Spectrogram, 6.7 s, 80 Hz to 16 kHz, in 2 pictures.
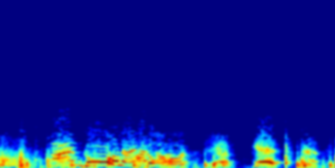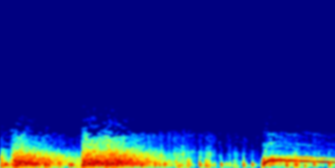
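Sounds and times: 
gunshots frightening horses: 0:00.0 - 0:00.8, 0:02.8 - 0:06.6
noisy commotion: 0:00.0 - 0:06.6
slapping bangs frightening horses: 0:00.0 - 0:06.6
people shouting excitedly: 0:06.0 - 0:06.6.

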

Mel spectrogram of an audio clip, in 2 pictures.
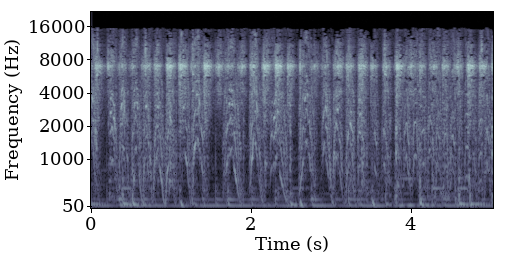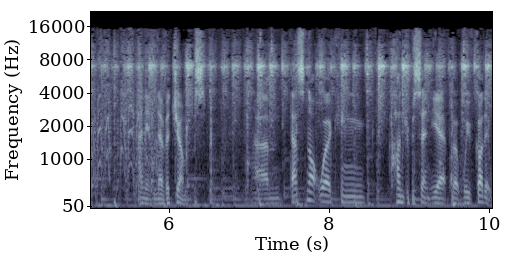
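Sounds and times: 
sample digitally scratched with a computer mouse: 0:00.0 - 0:06.4
speech: 0:05.6 - 0:06.5, 0:07.1 - 0:10.0.

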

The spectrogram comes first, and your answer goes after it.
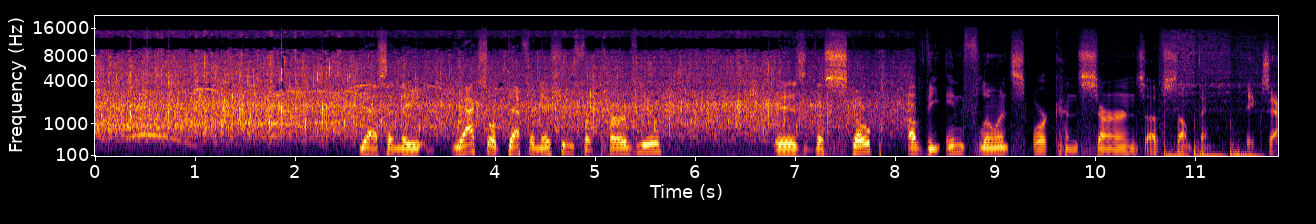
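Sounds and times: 
dense applause from many hands: 0:00.0 - 0:08.2
speech: 0:02.6 - 0:05.9, 0:06.8 - 0:11.8.

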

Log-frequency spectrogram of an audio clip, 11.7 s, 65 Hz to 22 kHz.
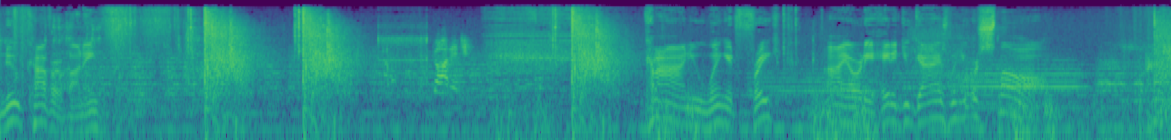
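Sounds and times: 
speech: 0:00.0 - 0:01.6, 0:04.3 - 0:05.6, 0:06.4 - 0:10.7
gunshots: 0:02.0 - 0:03.7, 0:05.7 - 0:06.4, 0:11.5 - 0:11.7.

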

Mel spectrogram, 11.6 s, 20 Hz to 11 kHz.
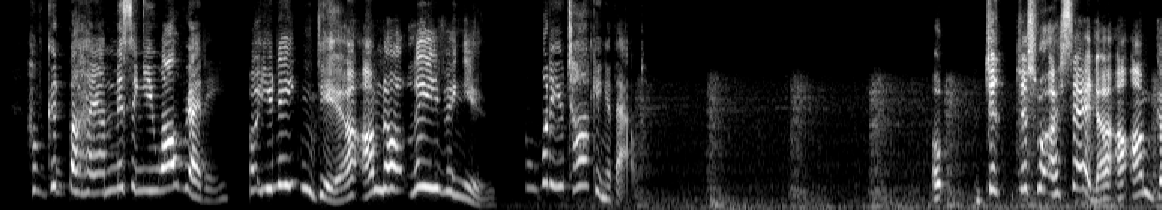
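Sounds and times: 
speech: 0:00.3 - 0:06.5, 0:09.3 - 0:11.6
train rumbling along rails: 0:05.3 - 0:11.6.

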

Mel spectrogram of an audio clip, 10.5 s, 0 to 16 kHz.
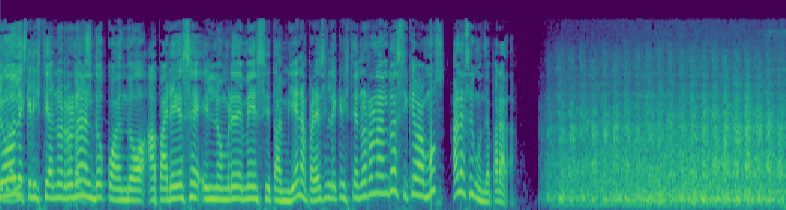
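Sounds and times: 
speech: 0:00.0 - 0:07.0
train locomotive engine rumbling and chugging: 0:07.2 - 0:10.4.

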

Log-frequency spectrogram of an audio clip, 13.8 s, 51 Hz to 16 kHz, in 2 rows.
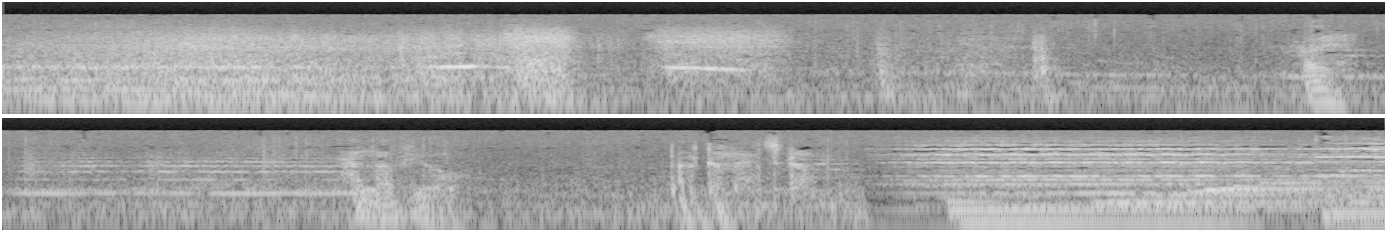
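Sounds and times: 
truck crunching into a car: 0:00.0 - 0:08.6
truck engine rumbling: 0:00.0 - 0:13.8.

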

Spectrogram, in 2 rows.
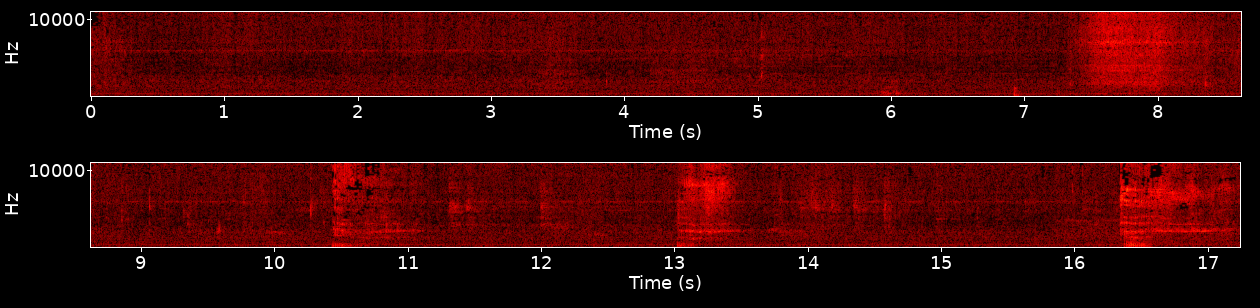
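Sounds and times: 
quiet steady hum: 0:00.0 - 0:17.2
low burps after drinking beer: 0:10.4 - 0:11.1, 0:13.0 - 0:13.5, 0:16.4 - 0:17.1.

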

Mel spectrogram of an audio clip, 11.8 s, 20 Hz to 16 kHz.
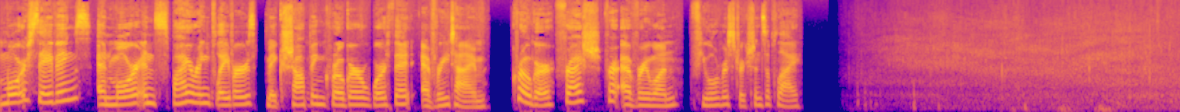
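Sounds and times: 
speech: 0:00.0 - 0:08.1
wind blowing outdoors on a wet day: 0:08.5 - 0:11.7
wind buffeting the microphone: 0:09.0 - 0:11.7.

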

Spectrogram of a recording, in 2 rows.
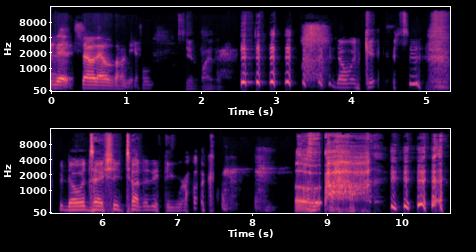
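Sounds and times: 
speech: 0:00.0 - 0:10.6
laughter: 0:02.6 - 0:04.2, 0:04.8 - 0:07.5, 0:09.0 - 0:10.6
voice imitating a burp held back in the throat: 0:08.6 - 0:10.5.

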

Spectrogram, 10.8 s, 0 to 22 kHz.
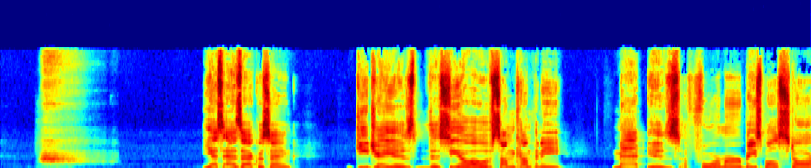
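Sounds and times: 
deep breath drawn in: 0:00.5 - 0:01.6
speech: 0:02.7 - 0:04.0, 0:04.6 - 0:07.6, 0:08.2 - 0:10.8.

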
